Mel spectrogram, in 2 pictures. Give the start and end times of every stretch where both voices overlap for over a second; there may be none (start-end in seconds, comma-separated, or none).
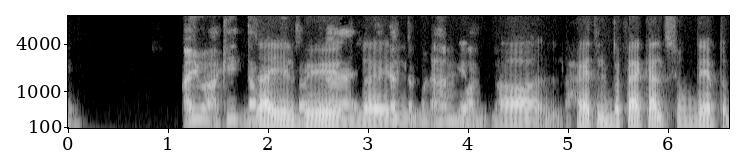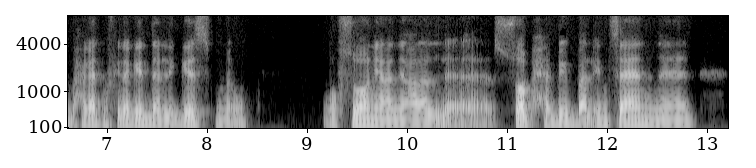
1.7-4.3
